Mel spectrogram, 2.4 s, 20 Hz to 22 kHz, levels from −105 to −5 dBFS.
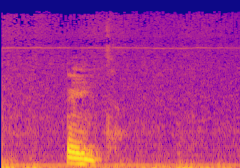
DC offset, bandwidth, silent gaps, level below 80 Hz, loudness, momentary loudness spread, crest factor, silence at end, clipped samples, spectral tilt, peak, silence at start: under 0.1%; 16.5 kHz; none; -36 dBFS; -14 LUFS; 24 LU; 16 dB; 0 s; under 0.1%; -7.5 dB/octave; -2 dBFS; 0.05 s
